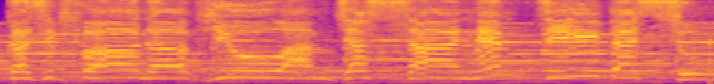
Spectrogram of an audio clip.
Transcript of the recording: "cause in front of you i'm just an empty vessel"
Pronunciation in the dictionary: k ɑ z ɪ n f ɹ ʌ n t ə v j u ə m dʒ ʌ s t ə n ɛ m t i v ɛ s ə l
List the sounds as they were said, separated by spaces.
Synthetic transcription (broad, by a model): k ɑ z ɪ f ʌ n ə v j u ə m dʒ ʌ s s ə n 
